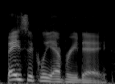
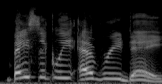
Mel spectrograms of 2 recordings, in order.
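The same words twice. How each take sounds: First: Low, quick and resigned; tossed off like it's routine; weary manager. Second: Much higher and louder, Basically stressed; emphatic repeat. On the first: Manager answering how often it happens, low and weary. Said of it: "he goes". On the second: Vlogger repeating the manager's answer, emphatic. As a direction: echo Basically every day in disbelief. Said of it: "repeating the manager's answer". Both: Retold or imitated.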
